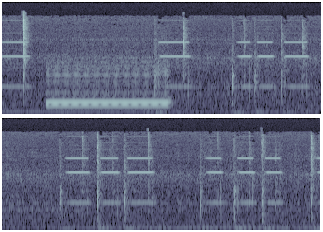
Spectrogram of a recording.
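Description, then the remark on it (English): A loud, steady phone tone holds for about a second, then a string of short, sharp keypad beeps taps out a number in uneven bursts over a low hum as a call is dialed to the studios, with no one talking. “Probably get that busy again.”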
